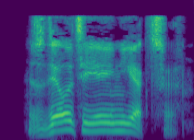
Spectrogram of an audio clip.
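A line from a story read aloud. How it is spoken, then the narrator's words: Impassive voice. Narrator (Russian): бесстрастным голосом произнес он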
